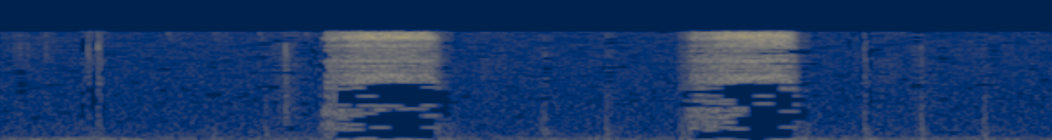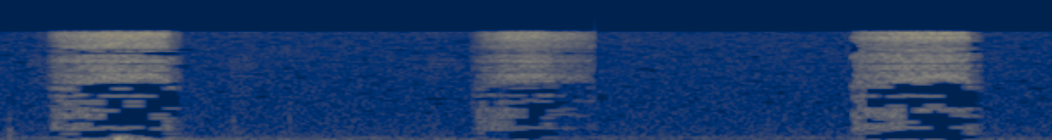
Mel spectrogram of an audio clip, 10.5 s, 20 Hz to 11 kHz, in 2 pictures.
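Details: A female barn owl inside a nest box on June 18 gives five harsh, hissing screeches, each under a second and about two seconds apart, annoyed as the male eats cached prey, over a faint hum.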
